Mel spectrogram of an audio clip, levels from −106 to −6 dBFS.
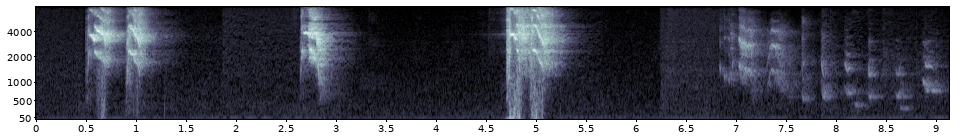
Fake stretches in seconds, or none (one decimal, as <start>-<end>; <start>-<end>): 4.1-7.1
